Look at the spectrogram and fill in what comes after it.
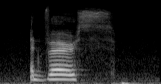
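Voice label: "adverse", American English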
